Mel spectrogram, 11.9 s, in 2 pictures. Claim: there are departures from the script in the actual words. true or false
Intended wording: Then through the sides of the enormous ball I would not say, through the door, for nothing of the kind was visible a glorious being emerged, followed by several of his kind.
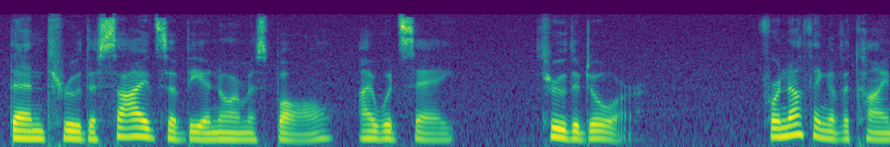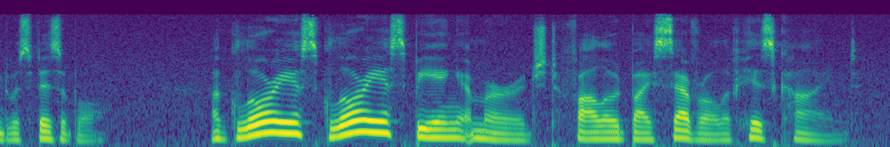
true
